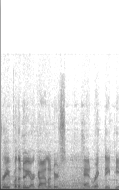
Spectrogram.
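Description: A television hockey commentator talking: continuous speech with no other sound standing out.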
